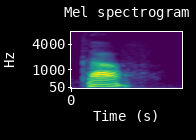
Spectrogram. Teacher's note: এই ফুটানিটা এখানে হবে না। কাফের মধ্যে এটা একদম পাতলা। স্বাভাবিক ক এর মতন। এই যে বাংলাতে বলি কাফ।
